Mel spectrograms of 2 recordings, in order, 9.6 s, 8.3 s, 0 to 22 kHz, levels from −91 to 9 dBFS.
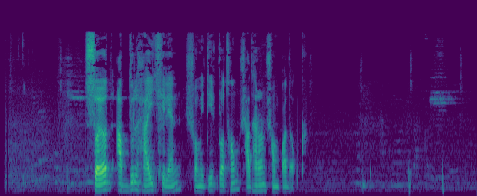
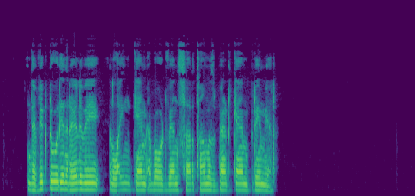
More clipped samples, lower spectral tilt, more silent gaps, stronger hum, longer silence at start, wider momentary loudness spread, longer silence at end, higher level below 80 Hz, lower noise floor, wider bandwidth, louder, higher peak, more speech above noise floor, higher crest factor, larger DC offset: neither; second, -2 dB/octave vs -6 dB/octave; neither; neither; first, 1.55 s vs 0.55 s; first, 20 LU vs 6 LU; second, 1.35 s vs 2.8 s; second, -84 dBFS vs -58 dBFS; second, -71 dBFS vs -86 dBFS; first, 11.5 kHz vs 9 kHz; second, -26 LUFS vs -14 LUFS; second, -4 dBFS vs 0 dBFS; second, 44 dB vs 72 dB; first, 26 dB vs 16 dB; neither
